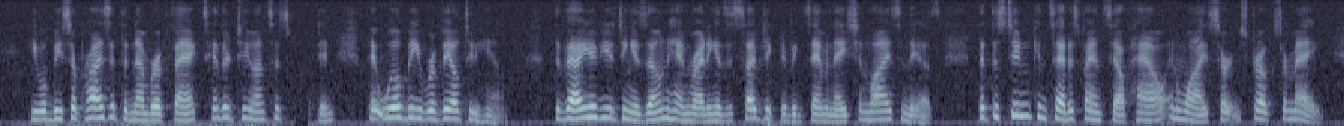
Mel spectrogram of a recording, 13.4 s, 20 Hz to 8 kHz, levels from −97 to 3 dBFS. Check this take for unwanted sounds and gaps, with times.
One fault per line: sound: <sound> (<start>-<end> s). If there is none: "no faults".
sound: dropout (2.9-3.1 s)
